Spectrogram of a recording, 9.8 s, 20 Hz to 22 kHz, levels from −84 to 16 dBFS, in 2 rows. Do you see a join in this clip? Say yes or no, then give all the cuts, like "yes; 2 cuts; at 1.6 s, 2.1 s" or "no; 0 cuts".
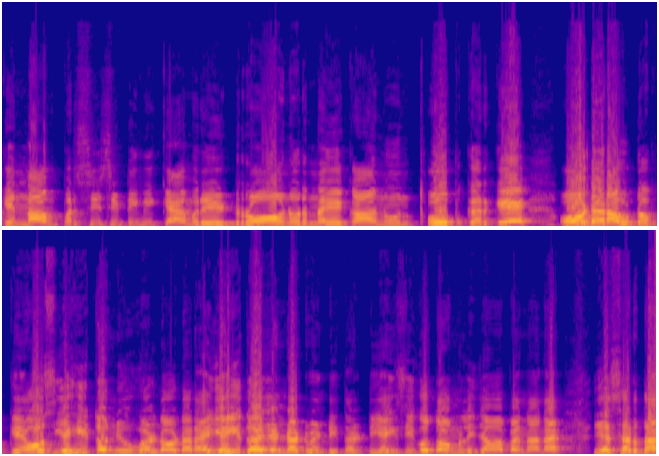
no; 0 cuts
